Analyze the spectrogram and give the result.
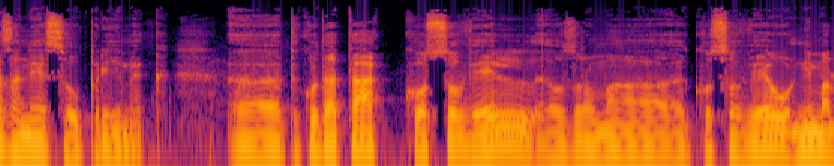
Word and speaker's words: Kosovel: Zelo pogosto v medijih napačno izgovarjamo Kosovel. Srečko bi verjetno želel drugače. – Ja, pravilno je Kosovel.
